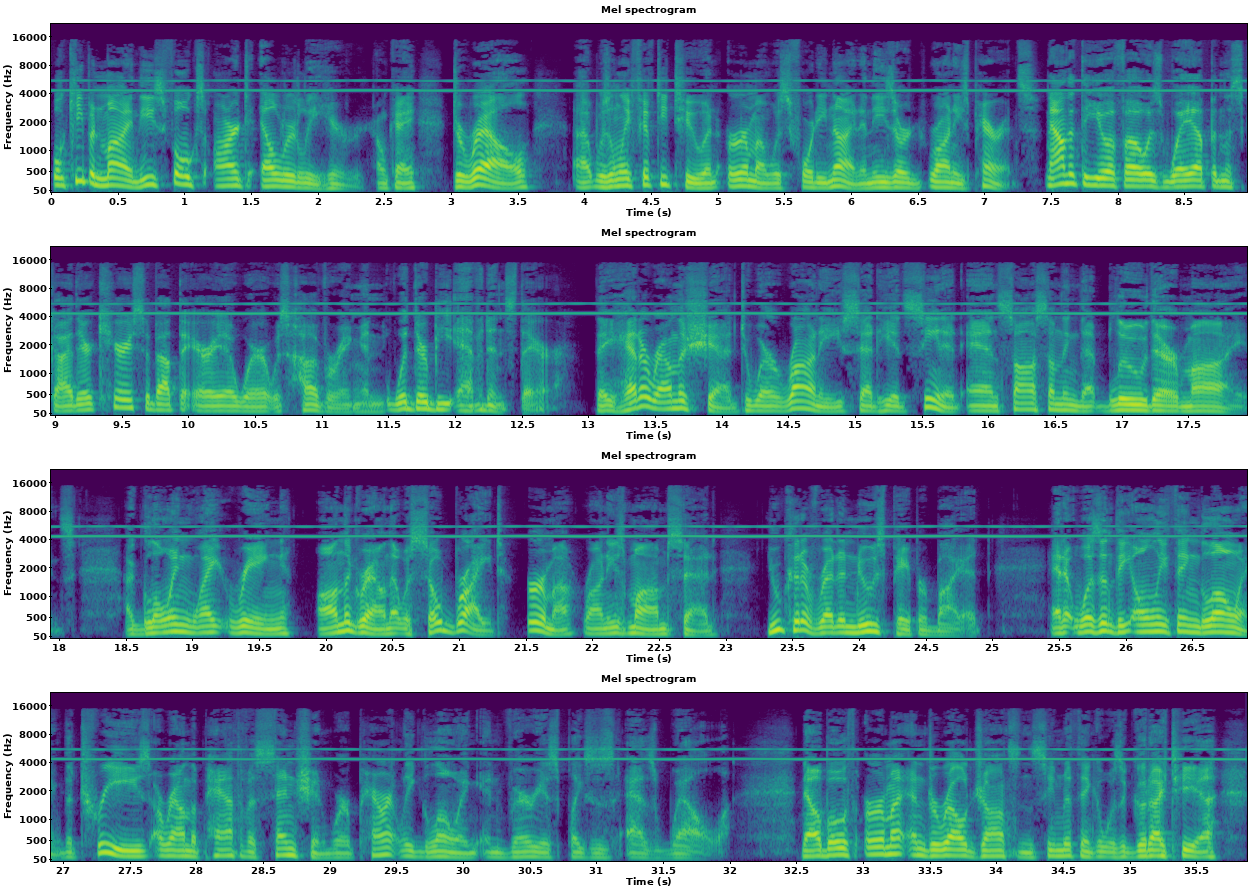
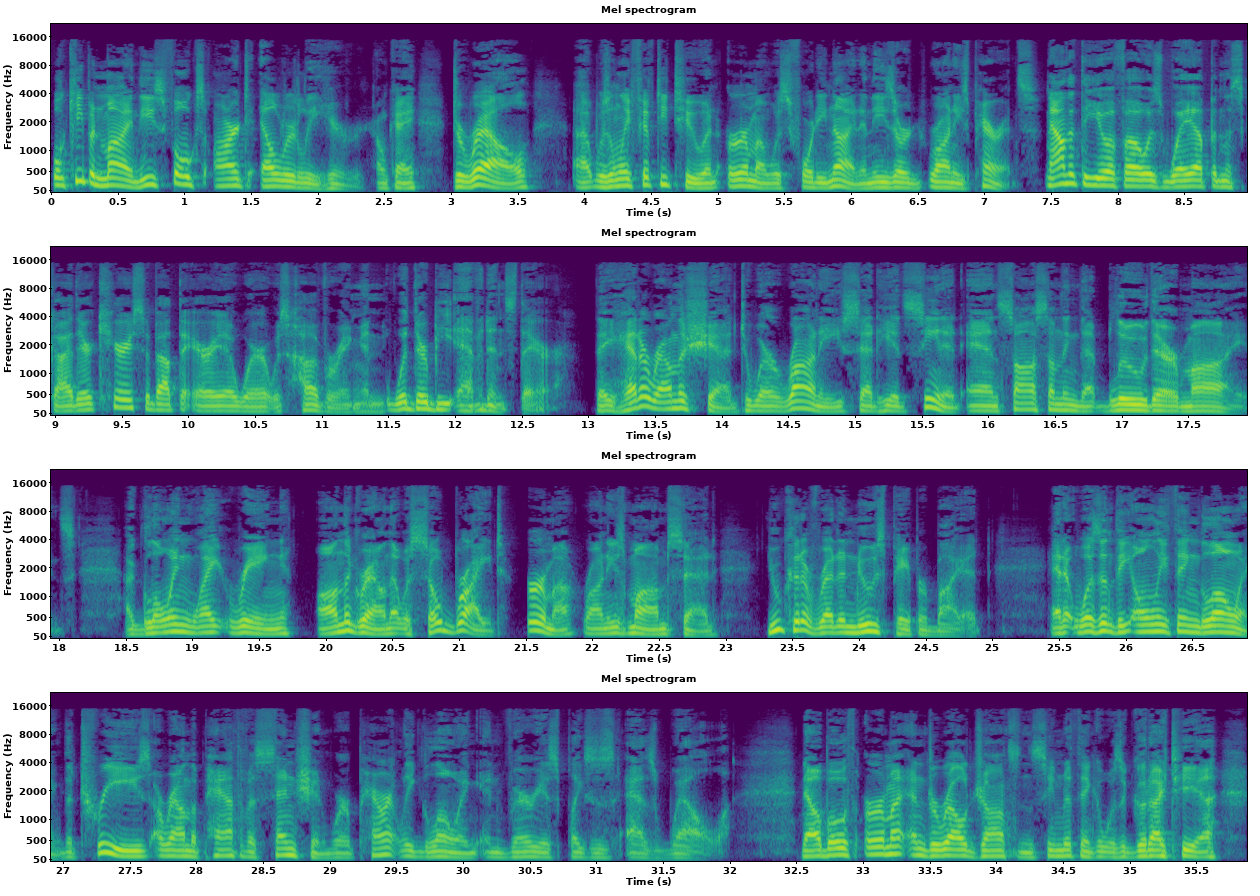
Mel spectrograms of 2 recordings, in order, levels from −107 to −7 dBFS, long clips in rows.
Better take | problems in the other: second | high-pitched whine; noticeable; throughout; 4.5 kHz, 15 dB below the speech

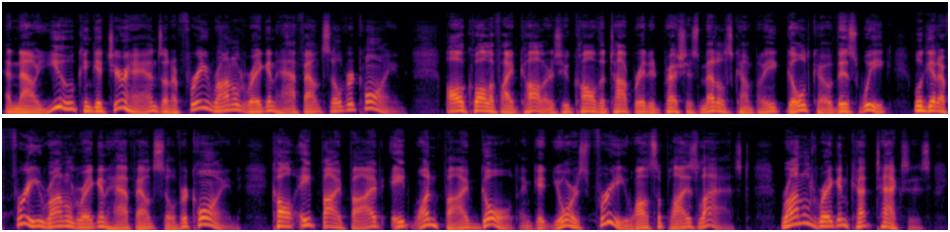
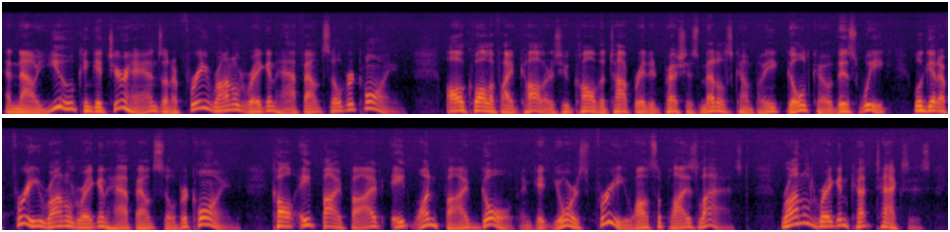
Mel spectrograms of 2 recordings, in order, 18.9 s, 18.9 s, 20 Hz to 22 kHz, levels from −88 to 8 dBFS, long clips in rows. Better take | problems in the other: first | hiss; faint; throughout; 25 dB below the speech

